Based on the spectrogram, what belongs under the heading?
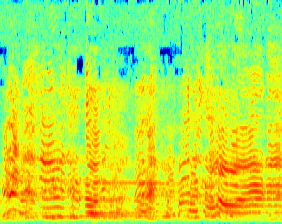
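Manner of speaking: high, loud, breaking into sobs; crying loudly, sobbing through the words; sobbing wail. Acted. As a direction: wail it out in despair.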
